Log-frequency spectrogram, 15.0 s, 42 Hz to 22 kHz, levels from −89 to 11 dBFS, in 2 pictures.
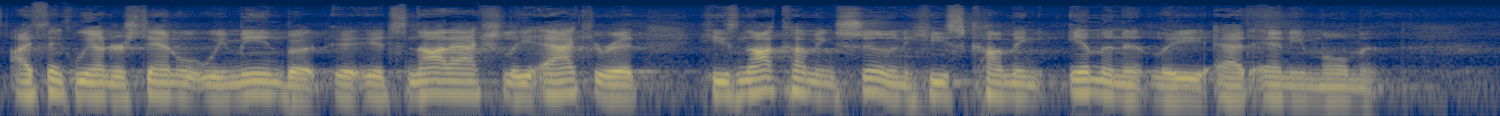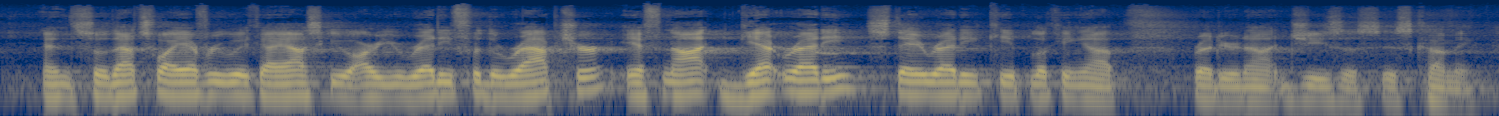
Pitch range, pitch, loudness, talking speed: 115-135 Hz, 125 Hz, -21 LUFS, 210 wpm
